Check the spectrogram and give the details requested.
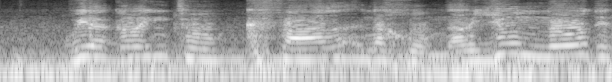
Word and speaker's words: Kfar Nahum: We are going to Kfar Nahum. Now you know the name Capernaum.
